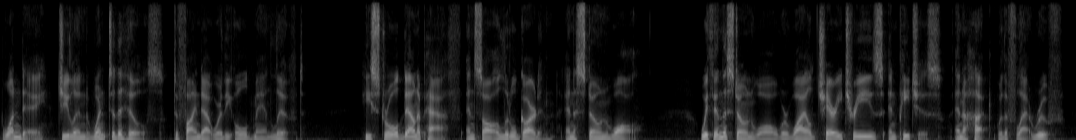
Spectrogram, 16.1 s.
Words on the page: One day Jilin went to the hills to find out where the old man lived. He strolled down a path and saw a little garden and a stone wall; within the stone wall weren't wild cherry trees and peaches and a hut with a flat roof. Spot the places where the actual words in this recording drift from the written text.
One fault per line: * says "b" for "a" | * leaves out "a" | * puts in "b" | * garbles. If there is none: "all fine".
* says "were" for "weren't"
